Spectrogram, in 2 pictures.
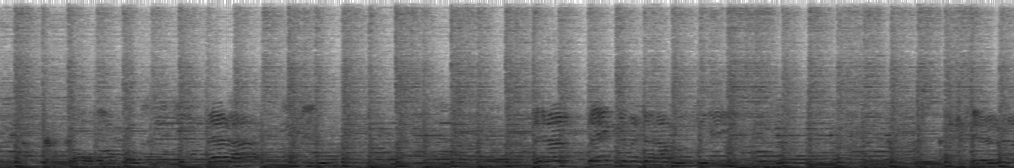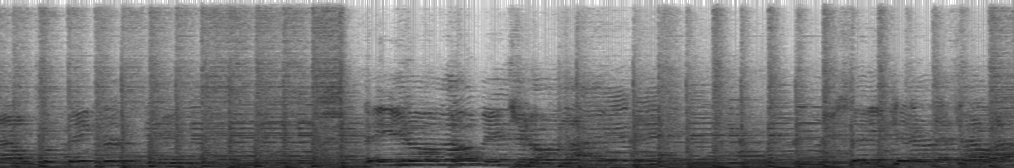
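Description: Live rock band playing, with electric guitars, bass, drums and singing. About fourteen seconds in, the drums and bass drop out for a second or two, then the full band comes back in.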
